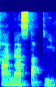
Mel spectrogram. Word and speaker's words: Chana Studley: It's called Beyond Diagnosis by, it's pronounced Hannah Stutley, but spelled Chana Studley.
